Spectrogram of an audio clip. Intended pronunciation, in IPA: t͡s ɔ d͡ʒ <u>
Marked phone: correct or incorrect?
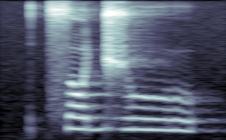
correct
